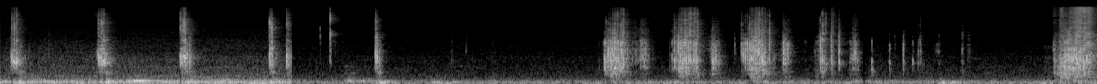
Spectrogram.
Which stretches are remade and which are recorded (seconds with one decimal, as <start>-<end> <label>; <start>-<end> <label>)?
0.0-10.0 recorded; 10.0-11.0 remade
